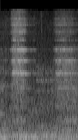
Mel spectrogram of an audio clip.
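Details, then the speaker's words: Car just fitted with new brake parts after original caliper seized: two short high scrapes repeating with wheel rotation; owner wonders whether the brand-new rotor is warped; brake rubbing scrape. "Well, that's the problem. That's why I had the problem with the original. Oh no. What's warped?"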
